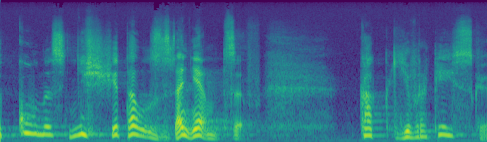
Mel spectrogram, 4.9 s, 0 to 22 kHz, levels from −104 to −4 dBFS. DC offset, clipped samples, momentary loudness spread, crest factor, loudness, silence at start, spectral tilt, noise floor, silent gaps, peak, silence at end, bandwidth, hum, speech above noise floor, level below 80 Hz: under 0.1%; under 0.1%; 22 LU; 20 dB; -23 LUFS; 0 s; -5 dB/octave; -52 dBFS; none; -4 dBFS; 0 s; 14 kHz; none; 29 dB; -60 dBFS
